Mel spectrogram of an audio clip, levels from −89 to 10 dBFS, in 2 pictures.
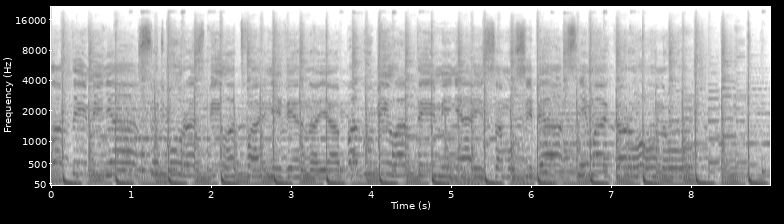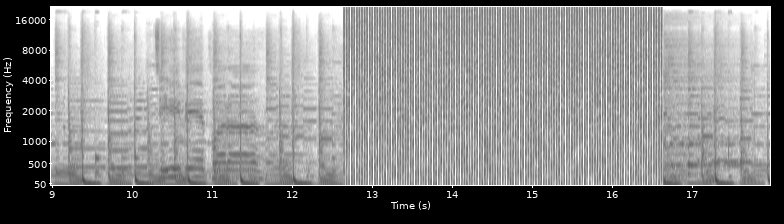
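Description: At 12.64 s the audio suddenly gives way to harsh, very loud chattering static that runs until 16.64 s. It's a compressed stream played as audio: a Dolby Digital (AC-3) bitstream went out over the digital link and got treated as plain samples instead of being decoded. Each frame comes through as an 8 ms burst of noise followed by silent padding, 31.25 times a second, which gives that rapid buzz. The density fits a 384 kbps stream.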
